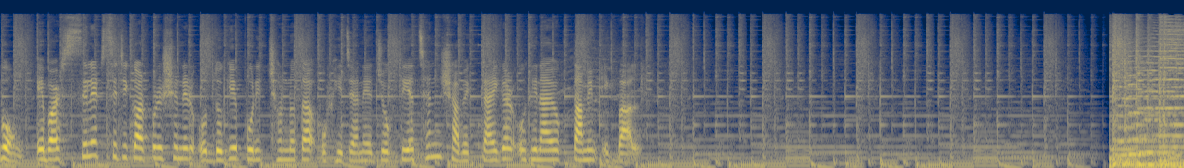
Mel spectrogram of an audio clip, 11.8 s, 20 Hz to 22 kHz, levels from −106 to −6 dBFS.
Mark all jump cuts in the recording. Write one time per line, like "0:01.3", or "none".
0:10.9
